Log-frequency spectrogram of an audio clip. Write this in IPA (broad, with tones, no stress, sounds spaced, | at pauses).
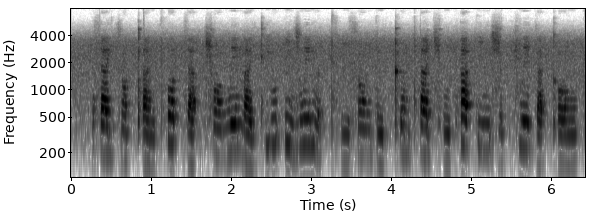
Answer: s a˧ j t͡s ɔ̃˨ t̚ pʰ a˨˩ n t̪ʰ ɔ˦ t̚ s a˨ ʔ t͡ɕʰ ɔ̃˧ n̪ w e˦ m a˨˩ j kʰ j u˦ h ĩ˥˧ d͡z w e˦ n̪ ə˨ p̚ t͡sʰ i˨˩ s ɔ̃˧ ŋ t̪ ĩ˨ p̚ kʰ ə˧ m t̪ʰ a˧ t͡ɕʰ u˨˩ pʰ a˦ ʔ t̪ i˧ ŋ ɕ ə˨ k̚ t͡ɕ w e˥˧ k a˨ k̚ t̪ʰ ɔ˧ ŋ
